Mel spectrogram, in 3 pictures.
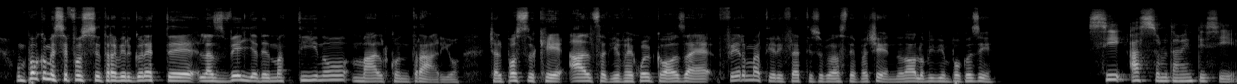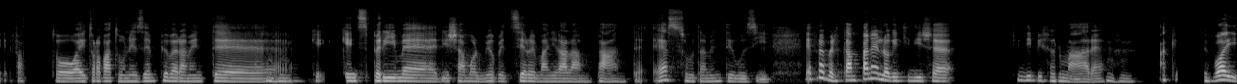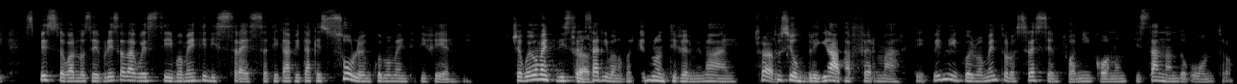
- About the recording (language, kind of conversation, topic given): Italian, podcast, Come gestisci lo stress quando ti assale improvviso?
- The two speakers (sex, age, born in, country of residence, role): female, 30-34, Italy, Italy, guest; male, 25-29, Italy, Italy, host
- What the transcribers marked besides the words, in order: "cioè" said as "ceh"; "proprio" said as "propio"; "cioè" said as "ceh"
